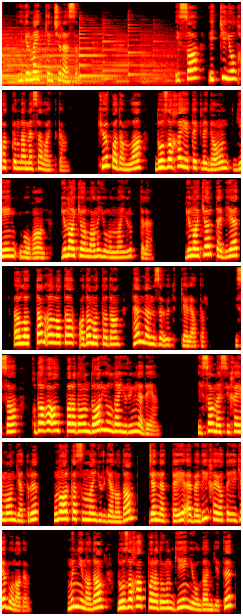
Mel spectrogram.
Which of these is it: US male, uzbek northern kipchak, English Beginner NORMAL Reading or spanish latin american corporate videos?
uzbek northern kipchak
